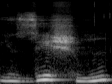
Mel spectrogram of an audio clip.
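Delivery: musician, stress on second syllable si. Feedback on stress after a student's reading: stress on second syllable 'si'. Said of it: "на зи падает ударение".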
